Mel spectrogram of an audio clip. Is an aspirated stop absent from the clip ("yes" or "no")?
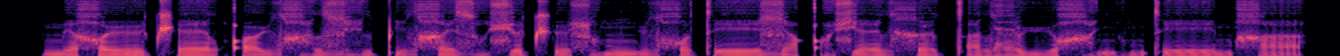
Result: yes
